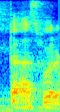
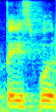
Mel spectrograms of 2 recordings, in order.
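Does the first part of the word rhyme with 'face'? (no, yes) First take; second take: no; yes. First: The first part does not rhyme with face. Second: The first part rhymes with face.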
